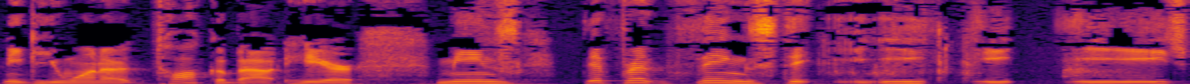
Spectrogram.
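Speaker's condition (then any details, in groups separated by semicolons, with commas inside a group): Stuttering; person who stutters; in psychotherapy, helping with letting go and accepting stuttering; stutter-like tension when signing own name, worse under pressure or with people watching; repeated sounds, prolonged sounds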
